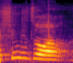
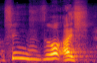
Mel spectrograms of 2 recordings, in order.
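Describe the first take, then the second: First: Said in the usual way. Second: 「真実を愛し」を一語ずつゆっくり区切って; 「真実」を噛みしめるようにゆっくり; slow emphasis. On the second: Shown as a demonstration. (ゆっくり強調して)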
